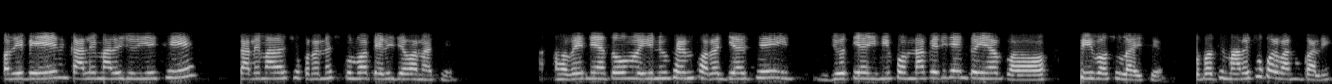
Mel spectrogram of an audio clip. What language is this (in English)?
Gujarati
